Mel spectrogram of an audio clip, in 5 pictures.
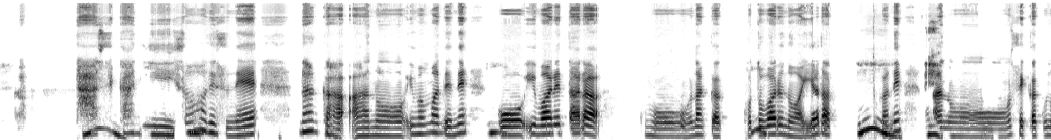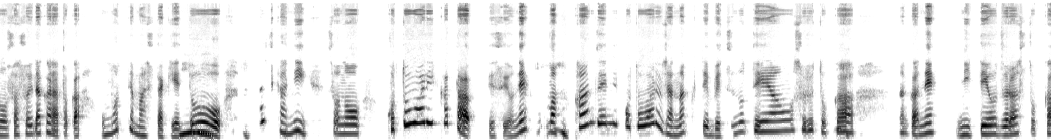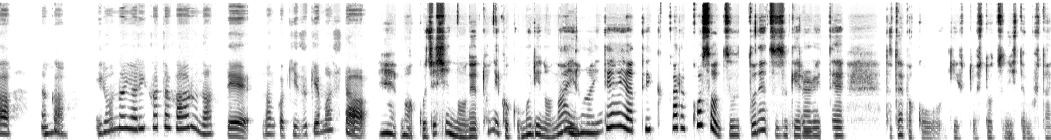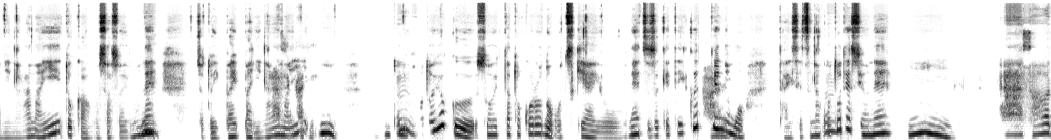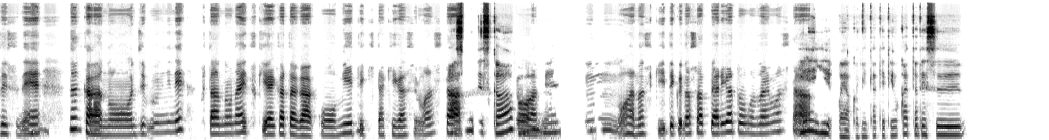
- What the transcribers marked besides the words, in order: none
- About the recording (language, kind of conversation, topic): Japanese, advice, ギフトや誘いを断れず無駄に出費が増える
